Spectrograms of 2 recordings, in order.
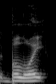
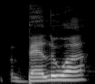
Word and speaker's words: Beloit: to know the truth we don't really pronounce pronounce Beloit correctly it's actually a French word Balu Balu WA and it's similarly like Detroit which is actually date wah and a lot of people don't know this obviously we butcher because we do the English pronunciation of it absolutely so the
